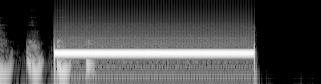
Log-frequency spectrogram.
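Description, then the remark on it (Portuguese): A loud, steady telephone busy signal tone hums for about a second and a half, preceded by a couple of brief muffled voice sounds, then cuts off abruptly into silence. “Escuta aí, olha, tá falando.”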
